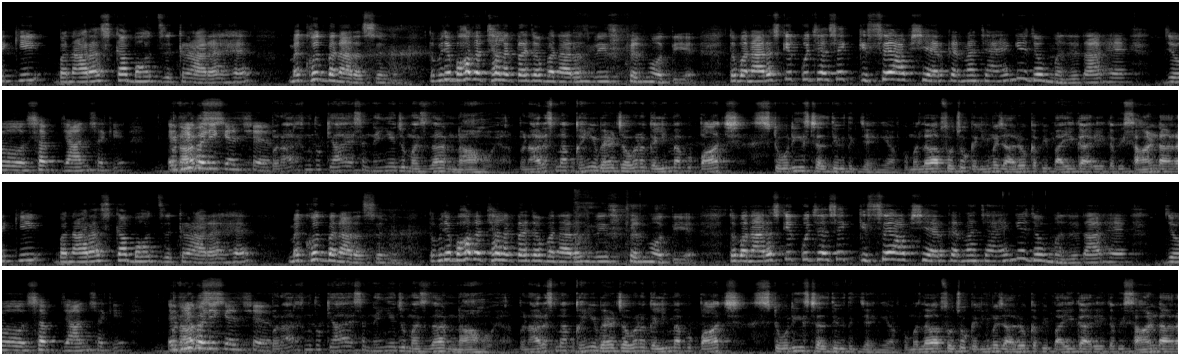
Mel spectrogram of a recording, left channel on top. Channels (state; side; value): normal; both; correlation 0.41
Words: कि बनारस का बहुत जिक्र आ रहा है, मैं खुद बनारस से हूँ, तो मुझे बहुत अच्छा लगता है जब बनारस में इस फिल्म होती है। तो बनारस के कुछ ऐसे किस्से आप शेयर करना चाहेंगे जो मज़ेदार है, जो सब जान सके? Everybody can share. बनारस में तो क्या ऐसा नहीं है जो मजेदार ना हो यार। बनारस में आप कहीं बैठ जाओगे ना गली में, आपको 5 स्टोरीज चलती हुई दिख जाएंगी आपको। मतलब आप सोचो गली में जा रहे हो, कभी बाइक आ रही है, कभी सांड आ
